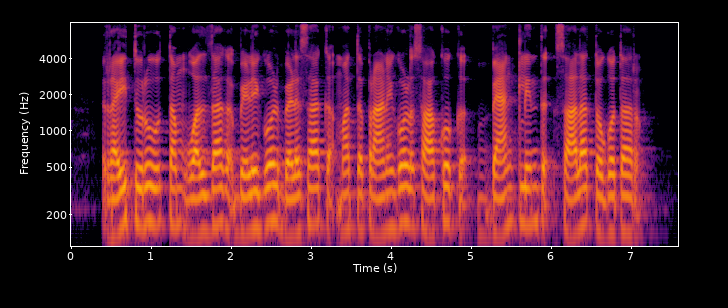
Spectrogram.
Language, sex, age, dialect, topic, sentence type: Kannada, male, 18-24, Northeastern, agriculture, statement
